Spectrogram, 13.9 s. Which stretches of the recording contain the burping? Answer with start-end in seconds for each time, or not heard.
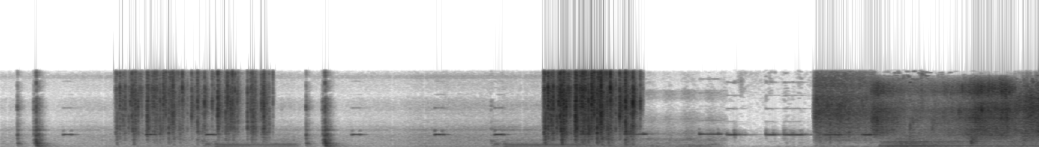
not heard.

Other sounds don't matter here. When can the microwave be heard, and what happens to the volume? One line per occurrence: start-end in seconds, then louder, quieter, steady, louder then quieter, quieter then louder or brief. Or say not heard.
0.1-13.8 louder.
